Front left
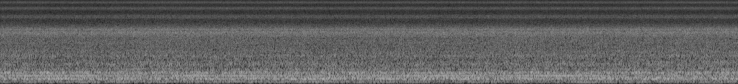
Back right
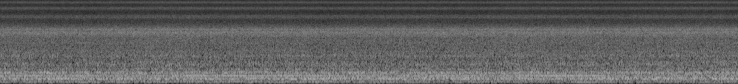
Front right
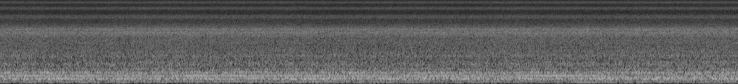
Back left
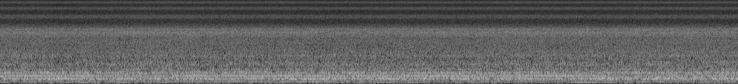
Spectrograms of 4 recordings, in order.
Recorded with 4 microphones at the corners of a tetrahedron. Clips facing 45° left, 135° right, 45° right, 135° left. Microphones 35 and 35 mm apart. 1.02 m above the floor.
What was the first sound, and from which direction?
Only background noise.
